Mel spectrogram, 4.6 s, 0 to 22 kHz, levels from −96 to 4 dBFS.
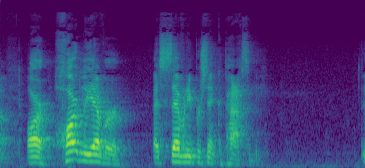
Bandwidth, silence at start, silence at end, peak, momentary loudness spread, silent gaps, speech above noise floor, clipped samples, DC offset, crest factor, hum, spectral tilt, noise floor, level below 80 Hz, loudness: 9.8 kHz; 0 s; 0 s; 0 dBFS; 14 LU; none; 45 dB; under 0.1%; under 0.1%; 20 dB; none; -5.5 dB/octave; -63 dBFS; -64 dBFS; -19 LUFS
